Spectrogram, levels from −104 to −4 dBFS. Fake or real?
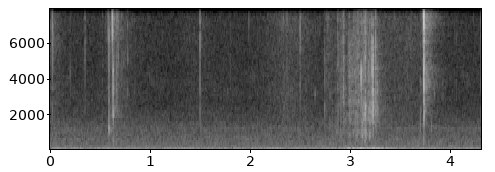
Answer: real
